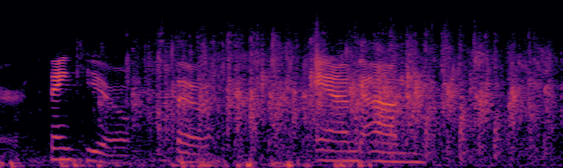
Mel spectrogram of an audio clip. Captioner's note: applause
